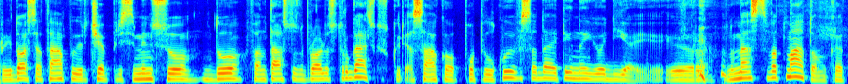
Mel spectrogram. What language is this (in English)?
Lithuanian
